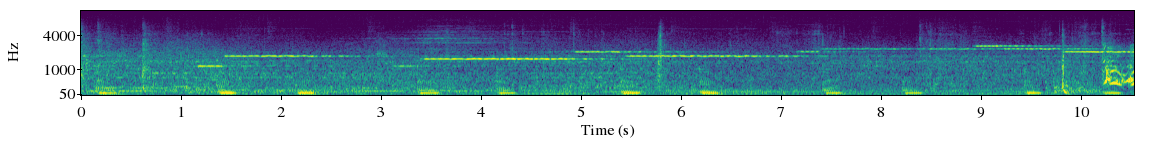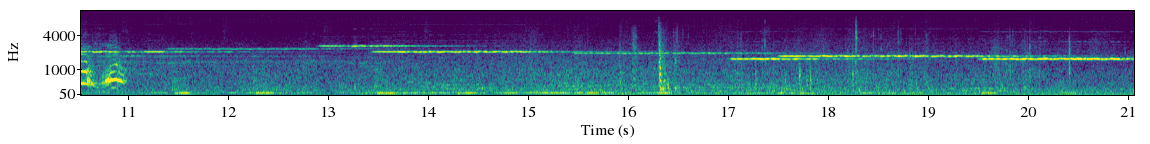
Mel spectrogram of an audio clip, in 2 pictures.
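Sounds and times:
suspense music: 0.0s - 21.0s
short wavering cry: 10.2s - 11.1s.

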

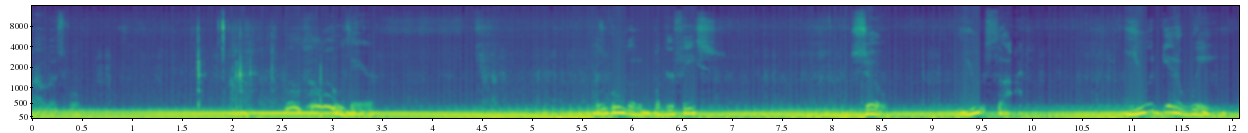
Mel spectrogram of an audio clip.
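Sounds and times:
motor humming: 0.0s - 12.0s.

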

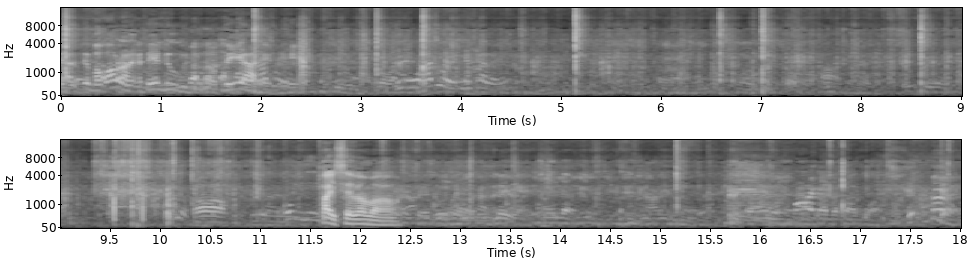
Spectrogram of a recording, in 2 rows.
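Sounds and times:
people talking: 0.0s - 4.6s.

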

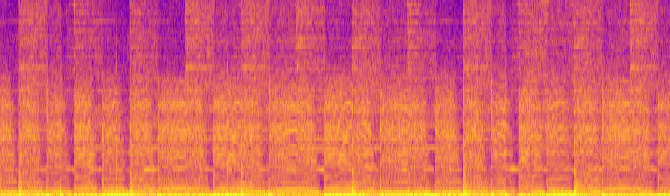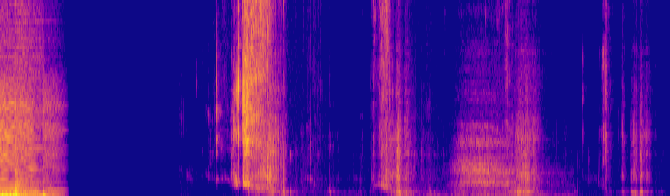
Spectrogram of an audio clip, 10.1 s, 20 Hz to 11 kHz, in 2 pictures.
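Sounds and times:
person chewing crunchily: 6.4s - 10.0s.

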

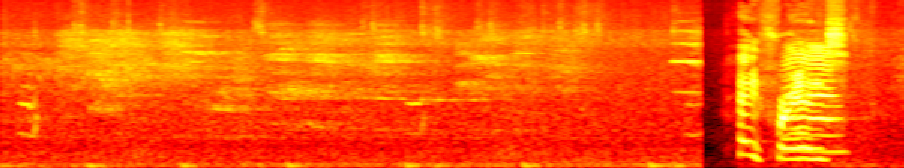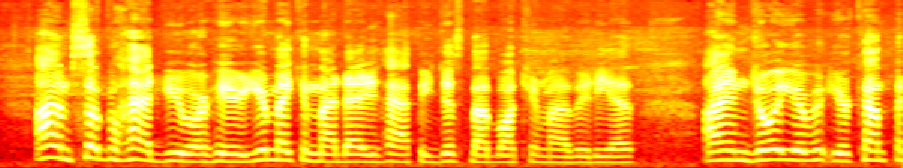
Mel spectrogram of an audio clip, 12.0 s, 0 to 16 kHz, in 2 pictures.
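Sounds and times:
chickens clucking: 0.0s - 3.5s
turkey calling: 0.0s - 3.7s
steady outdoor hiss: 0.0s - 12.0s.

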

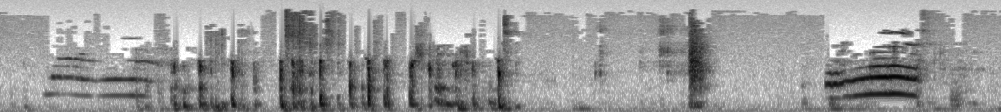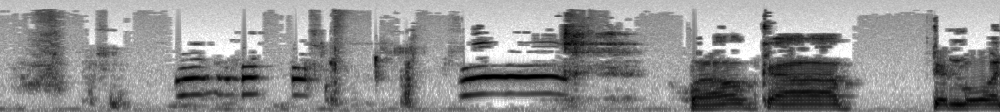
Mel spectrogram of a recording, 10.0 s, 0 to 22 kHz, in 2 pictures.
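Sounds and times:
cat meowing: 0.2s - 0.9s, 4.1s - 4.8s, 5.8s - 7.9s.

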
